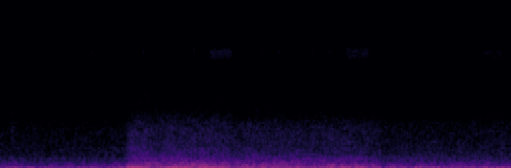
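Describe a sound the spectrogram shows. A chess piece is set down on a wooden board with a soft knock.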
